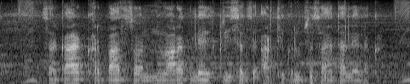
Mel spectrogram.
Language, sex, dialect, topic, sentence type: Maithili, male, Southern/Standard, agriculture, statement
